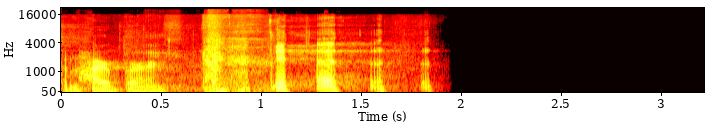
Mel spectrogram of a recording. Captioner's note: laughing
